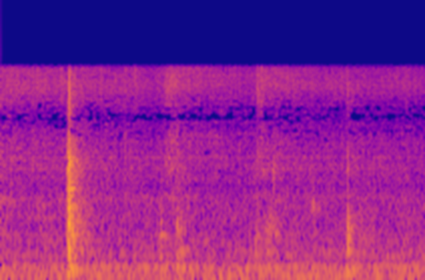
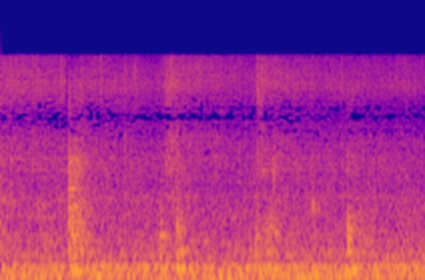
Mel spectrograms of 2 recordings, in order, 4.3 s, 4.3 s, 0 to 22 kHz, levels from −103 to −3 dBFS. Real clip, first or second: second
